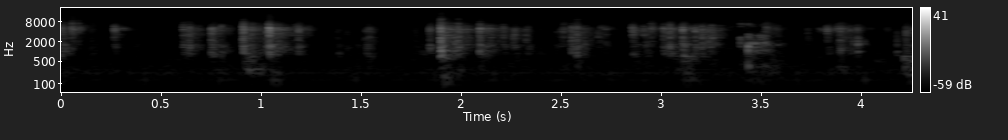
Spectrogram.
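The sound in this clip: Typing on a computer keyboard: rapid, uneven bursts of keystrokes, with clusters of quick taps separated by short pauses. No one speaks.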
